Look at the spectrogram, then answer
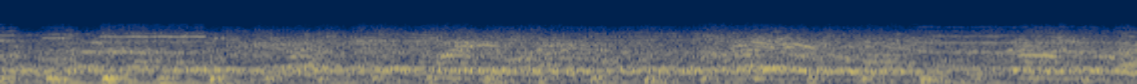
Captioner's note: cheering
